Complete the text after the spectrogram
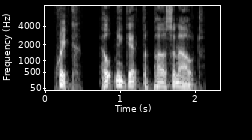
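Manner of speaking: plain reading voice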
